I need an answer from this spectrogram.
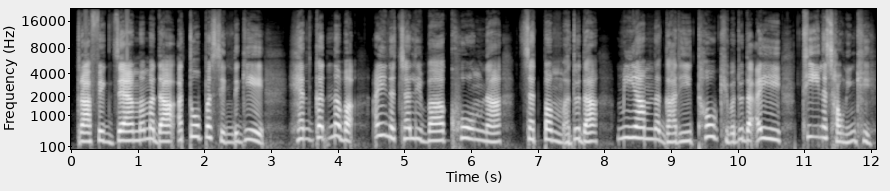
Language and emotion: Manipuri, angry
